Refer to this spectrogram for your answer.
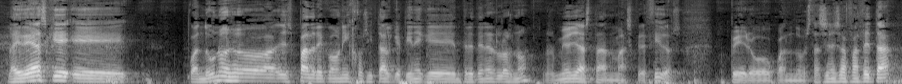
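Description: A man in his sixties from Madrid with a Peninsular Spanish accent, a radio guest telling stories playfully with rambling asides. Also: medium pitch. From Madrid, Spain. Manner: playful storytelling, acts out quoted voices, rambling asides. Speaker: guest author and radio humorist. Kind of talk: casual radio interview chat.

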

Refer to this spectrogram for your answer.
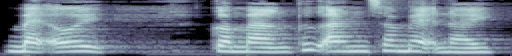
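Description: A blunt young heroine talks in a casual, informal way, as a woman narrator puts her on. The voice is fairly high and close to the narration. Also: steady tone, normal speed, natural voice. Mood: alarmed.

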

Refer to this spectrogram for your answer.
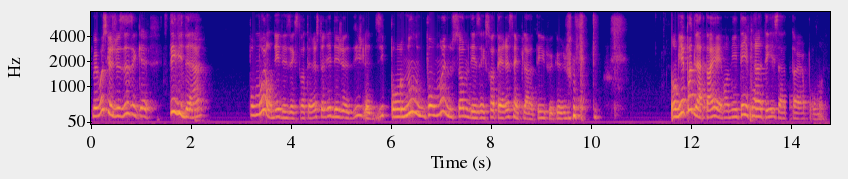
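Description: A woman's voice: mid-range voice, expressive, dark tone. A woman, talking in a playful, chatty way in a casual discussion. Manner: playful, chatty, quick to laugh. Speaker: guest. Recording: echoey room, dull lo-fi sound.

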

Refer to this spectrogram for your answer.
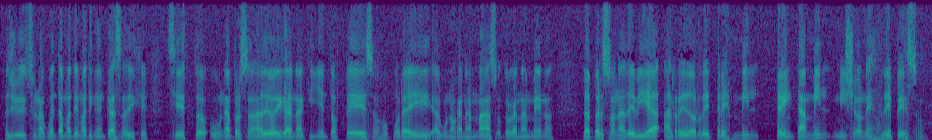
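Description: A man preaching a sermon, animated, often asking his congregation questions and rising sharply when he acts out a plea. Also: medium pitch, a little fast, vocal fry, no echo. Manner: animated, rises sharply when acting out pleas.

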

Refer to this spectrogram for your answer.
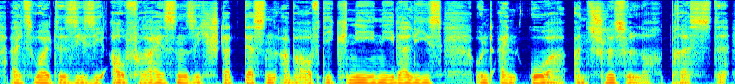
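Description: A man gives a measured literary narration at a slow, unhurried pace. His low voice carries a husky grain, and the recording is close and dry, with no room sound. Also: dry recording. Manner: measured, even reading.

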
